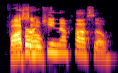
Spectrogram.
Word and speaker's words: Burkina Faso: Burkina Faso.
